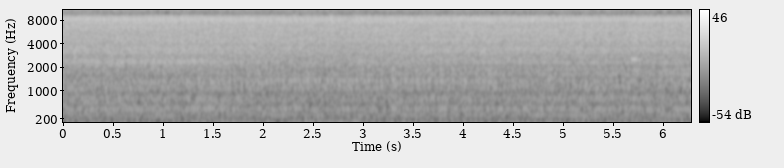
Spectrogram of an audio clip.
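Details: Toyota Camry petrol engine idling with an uneven, stumbling beat: single-cylinder misfire logged as code P0301, cylinder 1.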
